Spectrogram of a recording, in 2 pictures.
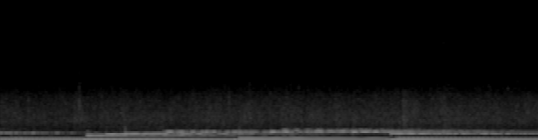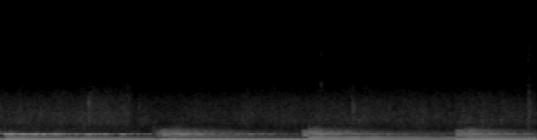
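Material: Nothing is struck.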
